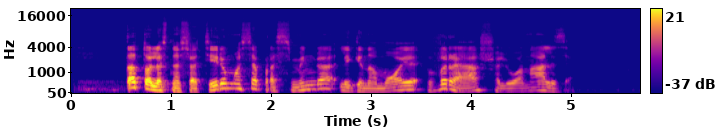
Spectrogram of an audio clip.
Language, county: Lithuanian, Kaunas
